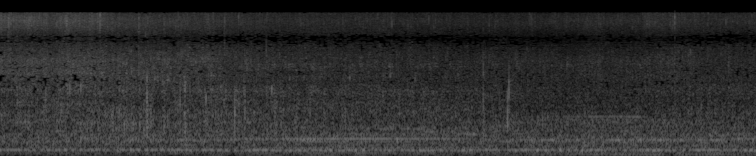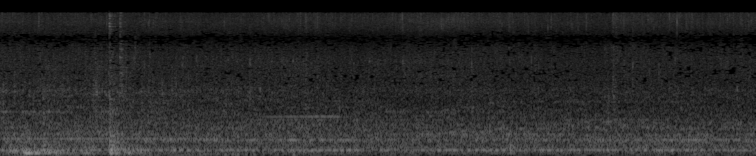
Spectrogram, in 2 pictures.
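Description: Sliced onions frying in hot oil in a pot: a steady sizzle, with a faint low hum beneath and a light knock a little past the middle.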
